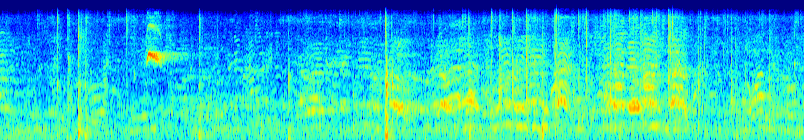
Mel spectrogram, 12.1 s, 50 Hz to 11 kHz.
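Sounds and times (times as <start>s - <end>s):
voices calling out: 0.0s - 12.0s.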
